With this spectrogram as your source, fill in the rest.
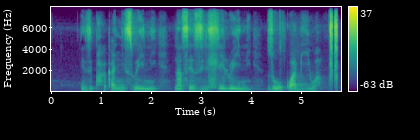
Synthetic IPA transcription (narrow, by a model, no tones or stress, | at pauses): izipʰak̬ʼaɲisweninaseziɬɛlweni | zɔk̬wa̰ɓiːwa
